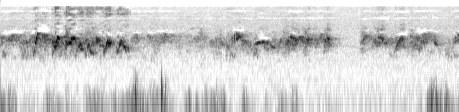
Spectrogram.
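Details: Young wild red-whiskered bulbul, a caged songbird, singing fast rounds with doubled phrases, used to stir other birds into excitement; dense warbled chatter runs almost unbroken, with a short dip near three and a half seconds and low thumps beneath.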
